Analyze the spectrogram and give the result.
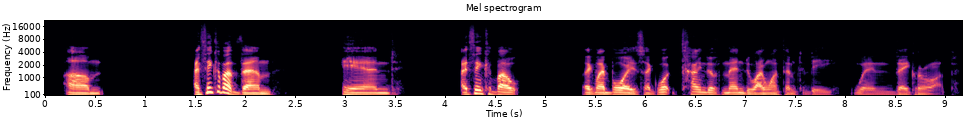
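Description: On a very clean recording with a silent background, a man with a fairly low pitch speaks at a fairly slow pace with fairly even intonation, big swings in loudness, and long, frequent pauses. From US East Coast. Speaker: podcast host, military veteran. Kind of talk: casual interview chat.

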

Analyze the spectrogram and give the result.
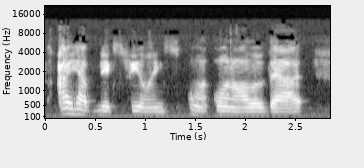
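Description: With a Midwestern US accent, a woman talks at a fairly slow pace and a very deep, low pitch. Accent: US Midwest. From Ohio. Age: 60s. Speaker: author. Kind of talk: interview.

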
